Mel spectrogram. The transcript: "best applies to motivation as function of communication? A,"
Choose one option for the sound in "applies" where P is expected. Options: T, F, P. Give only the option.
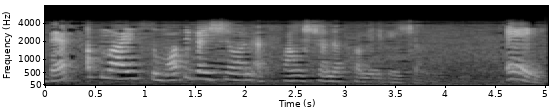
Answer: F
